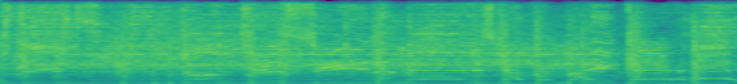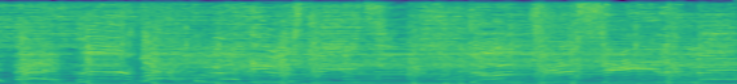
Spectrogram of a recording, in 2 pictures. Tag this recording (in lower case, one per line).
music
